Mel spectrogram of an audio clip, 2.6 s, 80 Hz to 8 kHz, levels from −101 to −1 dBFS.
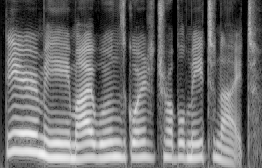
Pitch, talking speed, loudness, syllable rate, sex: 215 Hz, 230 wpm, -15 LUFS, 4.4 syllables/s, female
